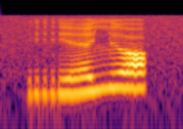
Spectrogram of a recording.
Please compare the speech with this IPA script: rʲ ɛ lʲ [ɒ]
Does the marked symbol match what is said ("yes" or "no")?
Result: yes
